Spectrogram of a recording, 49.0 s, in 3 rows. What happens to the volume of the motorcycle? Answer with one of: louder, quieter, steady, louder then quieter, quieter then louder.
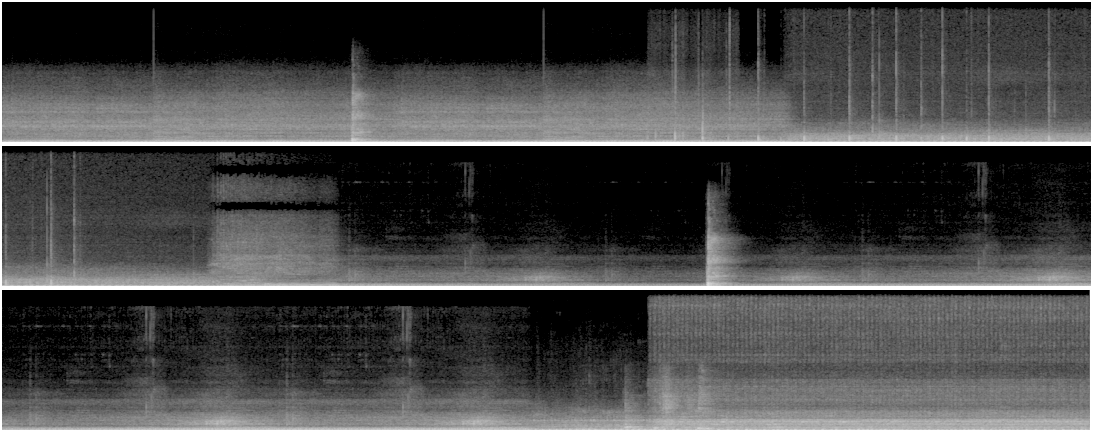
quieter then louder.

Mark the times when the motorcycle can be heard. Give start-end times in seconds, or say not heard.
0.0-48.9.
